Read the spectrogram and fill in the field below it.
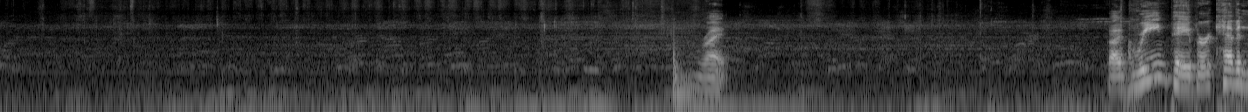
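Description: Trading cards rustle and slide against each other in a man's hands.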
